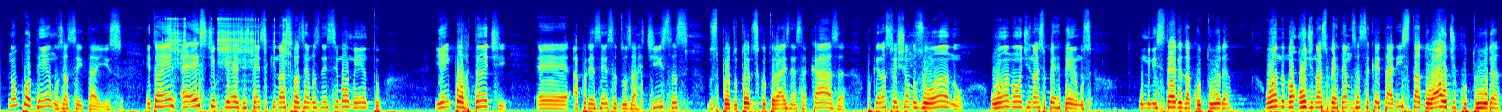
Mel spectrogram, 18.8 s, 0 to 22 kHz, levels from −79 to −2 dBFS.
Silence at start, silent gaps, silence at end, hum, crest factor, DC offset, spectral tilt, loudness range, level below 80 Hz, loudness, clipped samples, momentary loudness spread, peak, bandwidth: 0 s; none; 0 s; none; 16 dB; under 0.1%; -6.5 dB/octave; 4 LU; -26 dBFS; -17 LUFS; under 0.1%; 12 LU; 0 dBFS; 14.5 kHz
